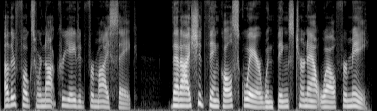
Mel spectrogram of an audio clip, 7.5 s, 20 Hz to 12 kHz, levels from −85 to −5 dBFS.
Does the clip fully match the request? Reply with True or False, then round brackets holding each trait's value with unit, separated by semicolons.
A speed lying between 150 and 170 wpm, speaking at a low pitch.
False (165 wpm; 175 Hz)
